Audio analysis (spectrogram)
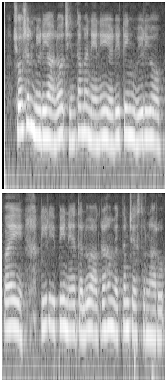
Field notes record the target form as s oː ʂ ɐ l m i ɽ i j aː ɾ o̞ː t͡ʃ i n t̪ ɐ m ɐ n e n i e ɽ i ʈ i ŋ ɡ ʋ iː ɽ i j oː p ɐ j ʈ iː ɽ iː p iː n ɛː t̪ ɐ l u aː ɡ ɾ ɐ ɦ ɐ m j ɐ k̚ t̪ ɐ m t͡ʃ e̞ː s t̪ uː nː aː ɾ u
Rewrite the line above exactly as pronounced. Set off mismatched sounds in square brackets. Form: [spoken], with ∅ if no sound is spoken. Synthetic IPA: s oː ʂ ɐ l m [iː] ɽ i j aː [l] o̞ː t͡ʃ i n t̪ ɐ m ɐ n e n i e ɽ i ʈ i ŋ ɡ ʋ iː ɽ i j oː p ɐ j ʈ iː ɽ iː p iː n ɛː t̪ ɐ l u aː ɡ ɾ ɐ ɦ ɐ m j ɐ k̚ t̪ ɐ m t͡ʃ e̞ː s t̪ [u] nː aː ɾ u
